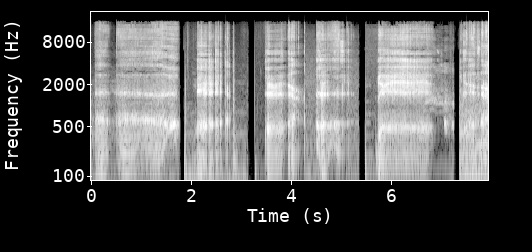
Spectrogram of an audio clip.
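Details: A girl burping: a run of about six loud, drawn-out voiced burps with short pauses between them; belching, gas brought up from the stomach.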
